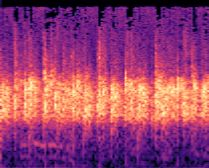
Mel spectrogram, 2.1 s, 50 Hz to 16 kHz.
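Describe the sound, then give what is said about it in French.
A studio audience applauds a contestant during a morning game show with even, dense clapping from many hands. It holds at a steady level for about two seconds. “on va applaudir Sonia qui a passé 2100 francs qui est en train de faire un carton ce matin”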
